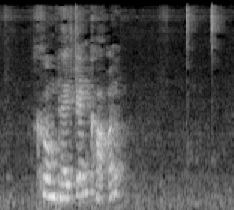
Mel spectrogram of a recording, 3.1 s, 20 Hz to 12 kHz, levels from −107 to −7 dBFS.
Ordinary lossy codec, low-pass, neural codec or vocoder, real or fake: AAC, 32 kbps; 10.8 kHz; vocoder, 44.1 kHz, 128 mel bands, Pupu-Vocoder; fake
